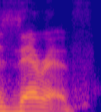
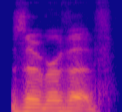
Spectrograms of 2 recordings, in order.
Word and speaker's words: Zverev: Alexander Zverev from...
